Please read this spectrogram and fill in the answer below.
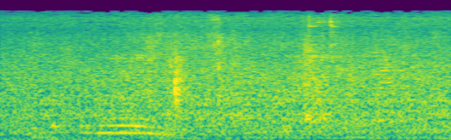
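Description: A short, faint, low hummed murmur of a voice, like a listener's "mm", over quiet room tone, with a faint click about a second in.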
